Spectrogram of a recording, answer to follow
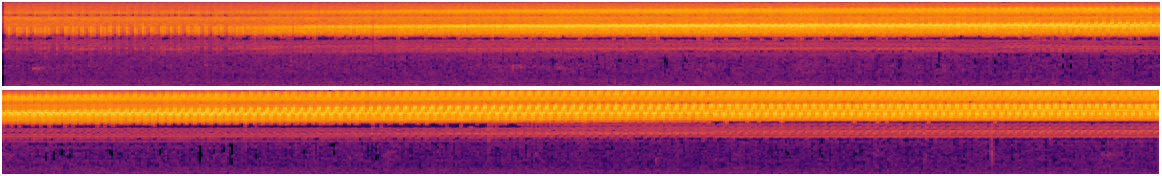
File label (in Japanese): aburazemi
